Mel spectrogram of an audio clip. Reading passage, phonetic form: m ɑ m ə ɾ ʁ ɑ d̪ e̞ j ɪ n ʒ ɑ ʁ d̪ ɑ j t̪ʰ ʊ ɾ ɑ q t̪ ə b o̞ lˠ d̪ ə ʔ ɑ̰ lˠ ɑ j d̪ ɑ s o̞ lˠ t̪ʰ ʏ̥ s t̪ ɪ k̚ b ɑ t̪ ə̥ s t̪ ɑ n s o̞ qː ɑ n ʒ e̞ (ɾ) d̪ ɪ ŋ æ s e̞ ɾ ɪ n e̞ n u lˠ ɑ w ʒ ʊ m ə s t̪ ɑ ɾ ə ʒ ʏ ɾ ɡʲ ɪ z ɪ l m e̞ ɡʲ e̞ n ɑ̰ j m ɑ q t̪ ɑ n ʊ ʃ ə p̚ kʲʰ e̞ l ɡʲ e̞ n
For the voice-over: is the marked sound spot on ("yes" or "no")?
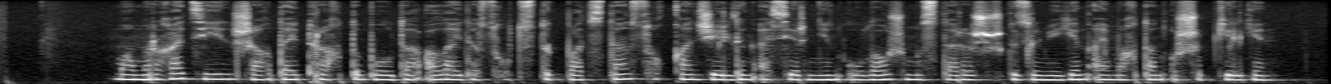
no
